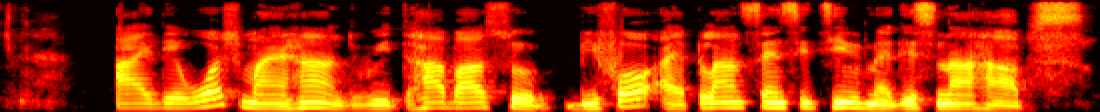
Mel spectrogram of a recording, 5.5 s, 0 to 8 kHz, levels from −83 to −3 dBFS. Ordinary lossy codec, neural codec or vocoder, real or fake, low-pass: none; none; real; 7.2 kHz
